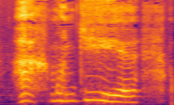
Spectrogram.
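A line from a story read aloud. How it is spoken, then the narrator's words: Weakening exclamation. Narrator (Russian): воскликнула мгновенно ослабевая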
